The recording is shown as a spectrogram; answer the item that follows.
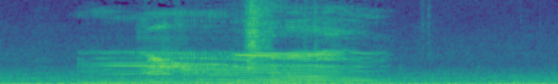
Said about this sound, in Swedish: nu får ni lyssna på ljudet här. Hanna bara revar upp bilen.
